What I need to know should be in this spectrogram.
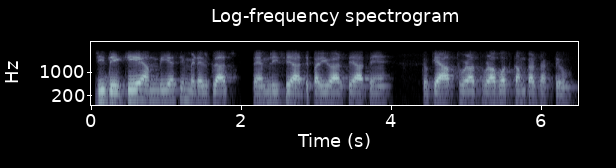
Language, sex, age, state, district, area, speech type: Hindi, male, 18-30, Madhya Pradesh, Gwalior, urban, conversation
